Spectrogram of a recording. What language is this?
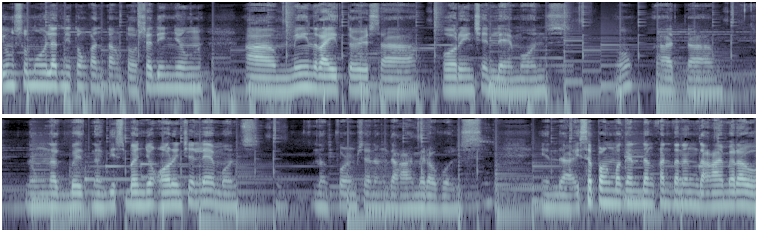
Filipino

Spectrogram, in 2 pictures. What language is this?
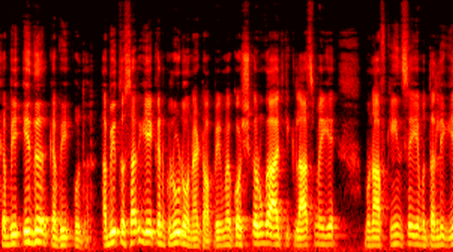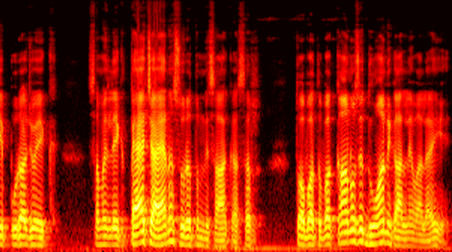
Urdu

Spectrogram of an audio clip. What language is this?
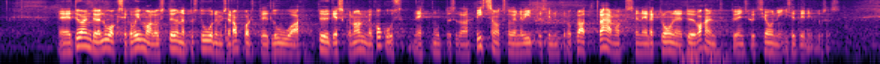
Estonian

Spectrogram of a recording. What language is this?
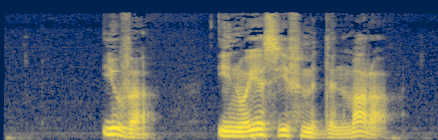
Kabyle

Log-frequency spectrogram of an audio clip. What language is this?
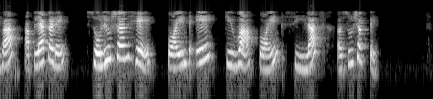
Marathi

